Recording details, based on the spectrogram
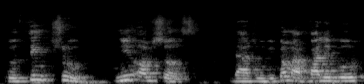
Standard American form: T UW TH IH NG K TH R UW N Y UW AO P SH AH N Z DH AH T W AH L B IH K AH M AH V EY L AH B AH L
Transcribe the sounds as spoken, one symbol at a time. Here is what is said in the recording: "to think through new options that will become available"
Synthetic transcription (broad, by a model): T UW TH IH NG K T R UW N Y UW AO P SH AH N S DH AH T W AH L B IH K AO M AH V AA L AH B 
